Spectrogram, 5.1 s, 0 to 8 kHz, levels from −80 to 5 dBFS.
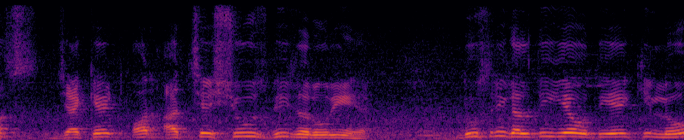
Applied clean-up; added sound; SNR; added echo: none; none; none; none.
